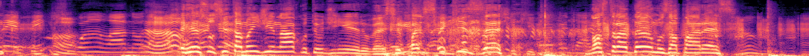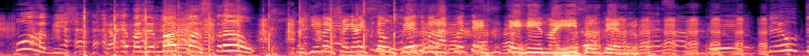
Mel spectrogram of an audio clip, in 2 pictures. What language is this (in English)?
Portuguese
